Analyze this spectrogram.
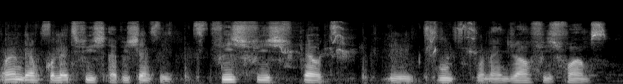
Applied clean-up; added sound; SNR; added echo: neural separator model SepFormer DNS4.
